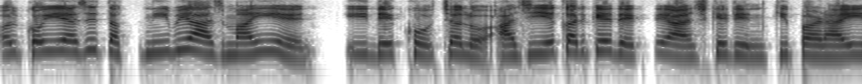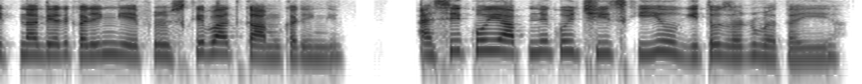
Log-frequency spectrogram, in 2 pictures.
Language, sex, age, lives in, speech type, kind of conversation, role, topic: Hindi, female, 20-24, India, conversation, advice, advisor, मैं कैसे तय करूँ कि मेरे लिए सबसे ज़रूरी क्या है?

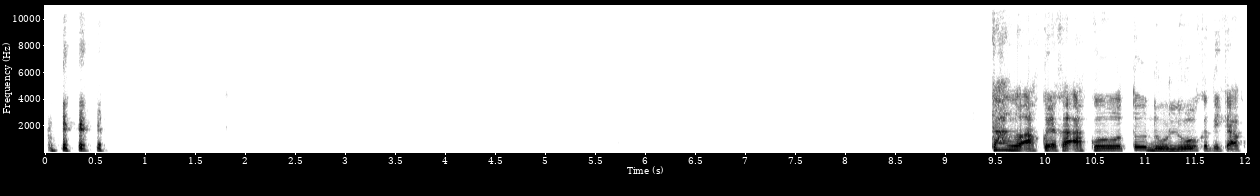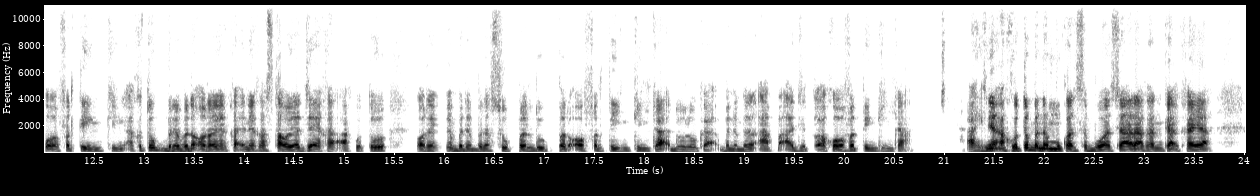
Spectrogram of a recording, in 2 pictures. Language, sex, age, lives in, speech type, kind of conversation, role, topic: Indonesian, male, 30-34, Indonesia, conversation, podcast, guest, Apa tips sederhana untuk mengatasi overthinking yang sering muncul?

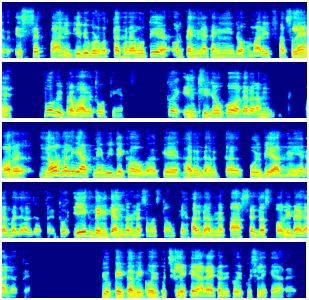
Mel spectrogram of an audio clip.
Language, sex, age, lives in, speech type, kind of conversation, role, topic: Hindi, male, 55-59, India, conversation, unstructured, none, क्या आप मानते हैं कि प्लास्टिक कचरा हमारी धरती के लिए एक बड़ा खतरा है?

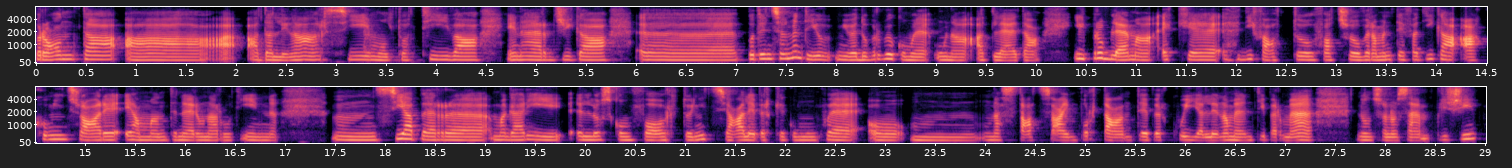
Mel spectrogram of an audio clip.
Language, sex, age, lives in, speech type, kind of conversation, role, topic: Italian, female, 25-29, Italy, conversation, advice, user, Perché faccio fatica a mantenere una routine di allenamento anche se vorrei essere più attivo?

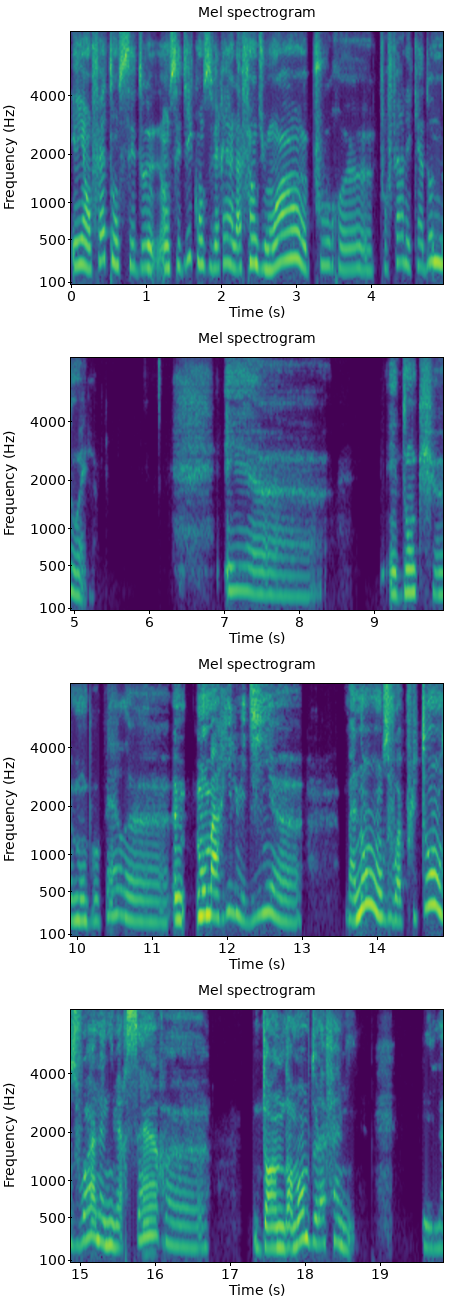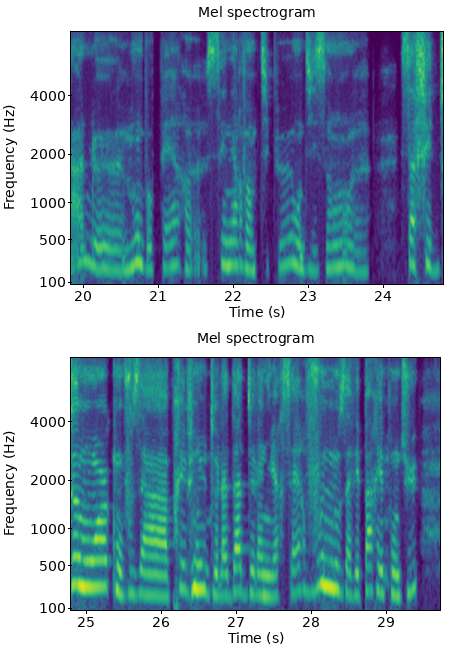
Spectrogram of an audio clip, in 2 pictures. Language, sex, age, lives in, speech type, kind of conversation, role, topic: French, female, 30-34, France, conversation, advice, user, Comment puis-je réparer la confiance après avoir blessé quelqu’un et présenter des excuses sincères ?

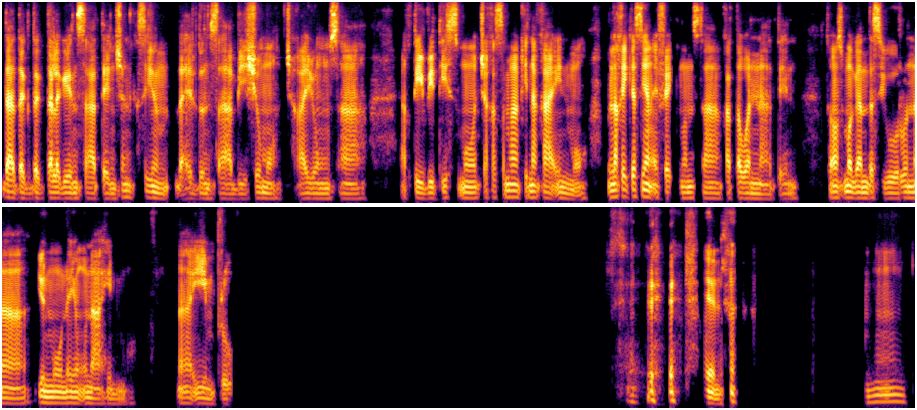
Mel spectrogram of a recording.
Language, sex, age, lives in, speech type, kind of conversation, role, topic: Filipino, male, 35-39, Philippines, conversation, advice, advisor, Paano ko mababawasan ang tensyon na dulot ng araw-araw na stress?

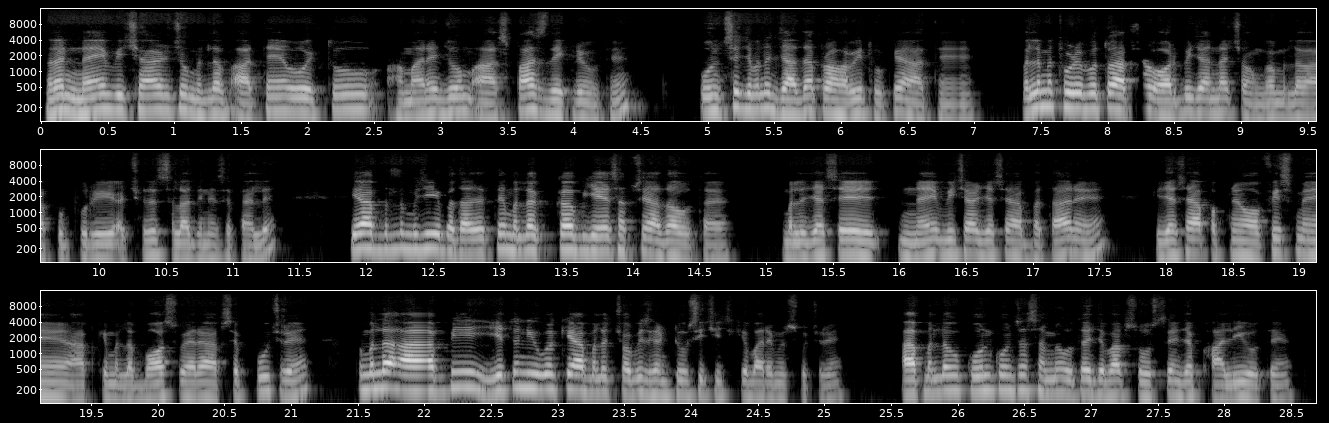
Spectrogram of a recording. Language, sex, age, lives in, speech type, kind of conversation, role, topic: Hindi, male, 18-19, India, conversation, advice, advisor, बार-बार नए विचार न आ पाने की परेशानी को कैसे दूर किया जा सकता है?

